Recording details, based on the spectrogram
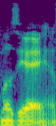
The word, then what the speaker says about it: Mosier: Not Mosier. – So. – Not Mosier, exactly. It's spelled Mosier, but it's pronounced Mosier.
